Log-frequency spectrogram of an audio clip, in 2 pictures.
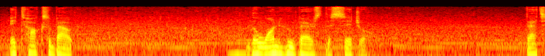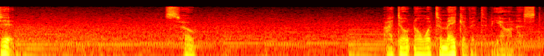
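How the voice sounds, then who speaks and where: An actor playing a troubled, brooding young man who guards a secret in a fantasy game. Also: low voice. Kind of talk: animated fantasy game cutscene acting. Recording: music behind the voice.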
